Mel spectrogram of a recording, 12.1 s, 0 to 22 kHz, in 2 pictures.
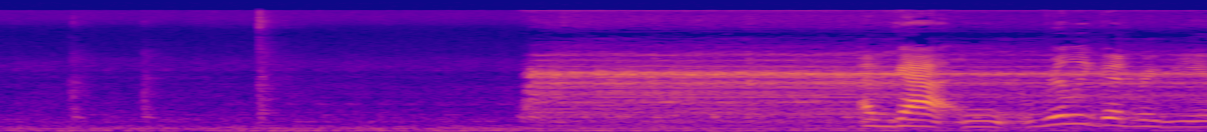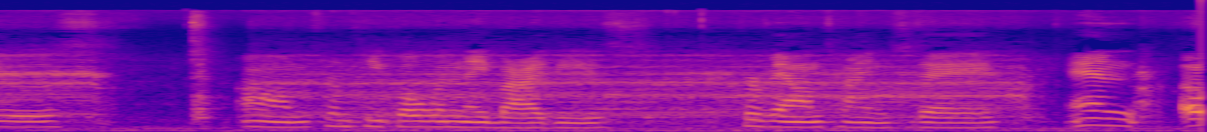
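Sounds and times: high-pitched motor whir: 2.7s - 6.6s.

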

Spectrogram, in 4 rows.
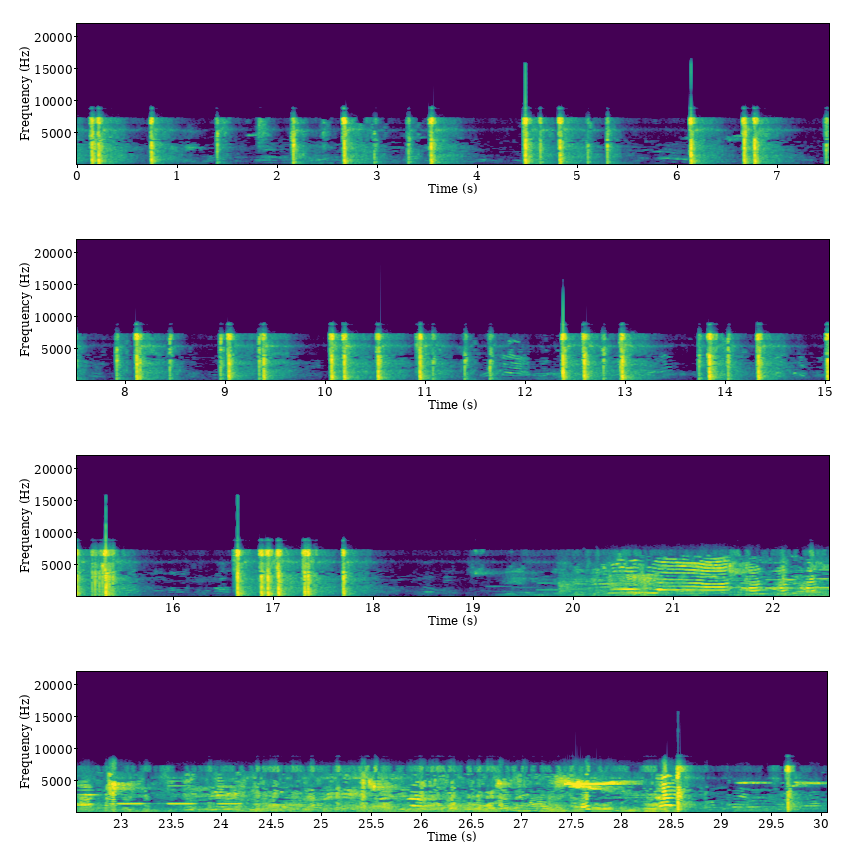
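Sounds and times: fireworks bursting with sharp bangs: 0.0s - 15.9s, 16.5s - 18.3s, 28.4s - 28.9s, 29.5s - 30.0s.

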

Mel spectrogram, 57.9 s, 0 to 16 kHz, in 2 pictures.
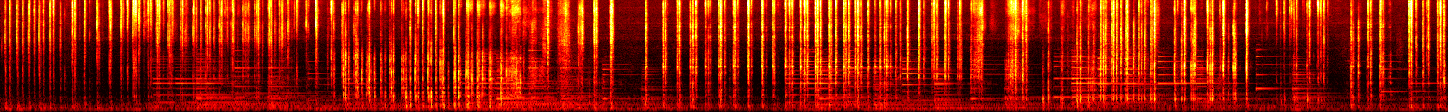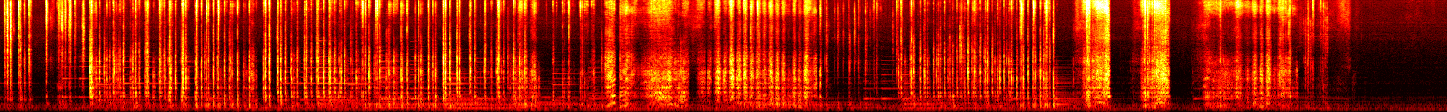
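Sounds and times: fingernails tapping on plastic: 0.0s - 12.3s, 12.9s - 51.2s
soft spa music: 2.4s - 57.9s.

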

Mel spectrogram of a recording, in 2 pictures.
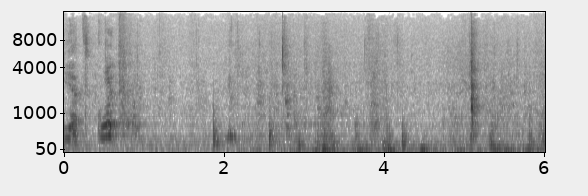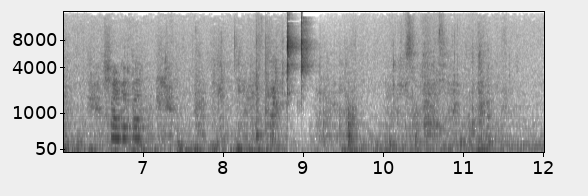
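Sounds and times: soft footfalls on carpet: 0.7s - 8.6s.

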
